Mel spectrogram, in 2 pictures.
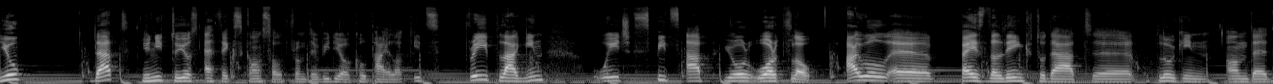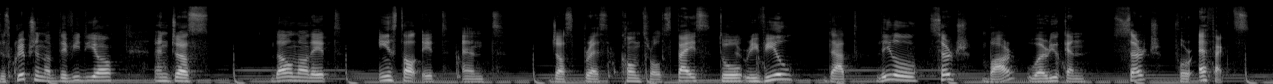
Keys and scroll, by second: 19.4 ctrl+space.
